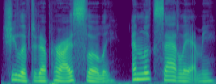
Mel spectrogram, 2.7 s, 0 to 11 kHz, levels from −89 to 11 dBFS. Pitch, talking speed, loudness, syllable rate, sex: 155 Hz, 245 wpm, -19 LUFS, 6.1 syllables/s, male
